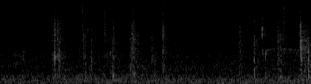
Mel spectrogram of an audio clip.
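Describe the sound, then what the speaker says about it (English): Tarot cards being shuffled by hand make quiet, repeated riffling snaps and papery flutters in irregular bursts, close and soft, with no voice. "The shuffling is what takes the longest."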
